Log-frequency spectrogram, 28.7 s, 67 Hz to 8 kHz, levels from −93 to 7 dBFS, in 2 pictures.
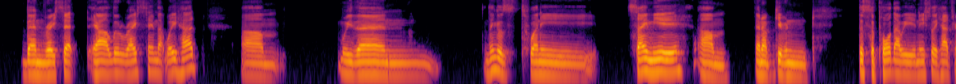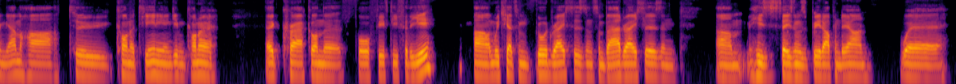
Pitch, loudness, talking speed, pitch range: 115 Hz, -22 LUFS, 140 wpm, 105-120 Hz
